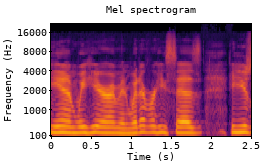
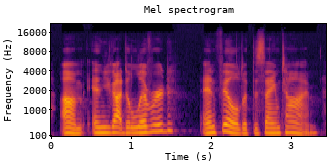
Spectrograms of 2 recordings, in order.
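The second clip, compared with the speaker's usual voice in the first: ordinary delivery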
